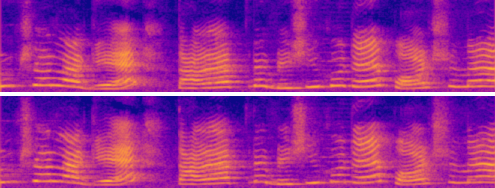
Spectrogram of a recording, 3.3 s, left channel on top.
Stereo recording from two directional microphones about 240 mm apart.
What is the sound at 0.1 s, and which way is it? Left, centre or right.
A child's voice, centre.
